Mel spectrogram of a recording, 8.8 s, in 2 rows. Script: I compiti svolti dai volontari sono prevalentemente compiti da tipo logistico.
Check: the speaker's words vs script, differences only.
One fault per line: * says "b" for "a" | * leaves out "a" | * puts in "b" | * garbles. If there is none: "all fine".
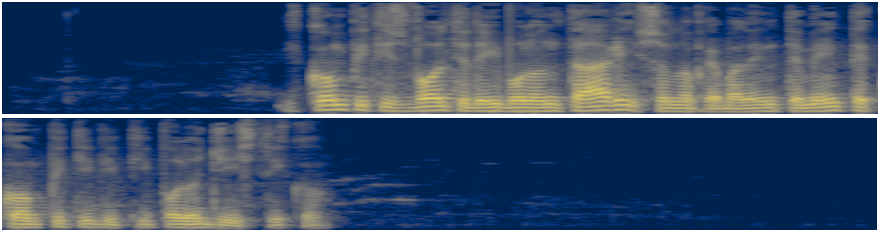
* says "di" for "da"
